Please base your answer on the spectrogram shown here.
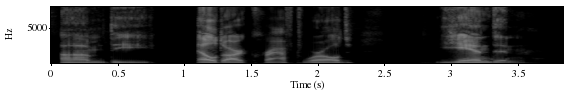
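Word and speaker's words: Iyanden: the Eldar craft world yandan that is the pronunciation I'm going to go with i y a n d e n see how [ __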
